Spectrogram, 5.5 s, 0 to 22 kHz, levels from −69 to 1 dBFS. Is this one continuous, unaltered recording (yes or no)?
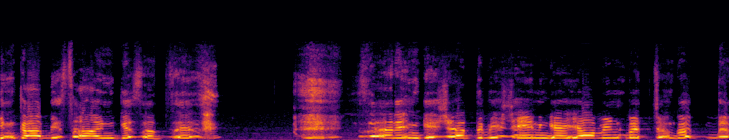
yes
